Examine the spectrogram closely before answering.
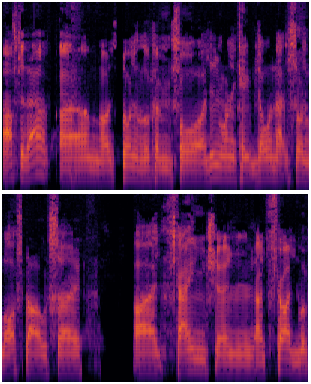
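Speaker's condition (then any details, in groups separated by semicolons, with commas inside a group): Cleft palate; congenital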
